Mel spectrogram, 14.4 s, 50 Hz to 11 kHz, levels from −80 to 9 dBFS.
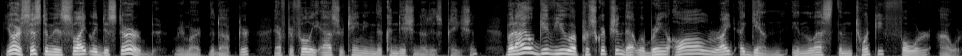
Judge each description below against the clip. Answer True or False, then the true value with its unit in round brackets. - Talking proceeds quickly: False (140 wpm)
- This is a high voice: False (140 Hz)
